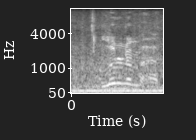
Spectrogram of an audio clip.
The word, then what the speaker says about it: aluminum: a piece of solid aluminum, right? Aluminum, that stuff. You know, nobody knows how to pronounce it. Aluminium, aluminum.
